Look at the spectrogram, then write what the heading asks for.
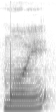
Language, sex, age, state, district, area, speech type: Assamese, male, 18-30, Assam, Biswanath, rural, spontaneous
